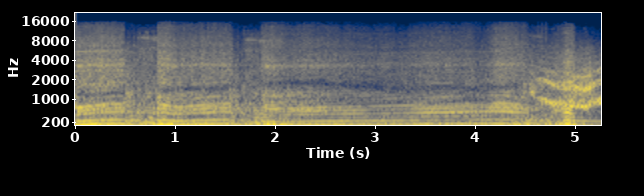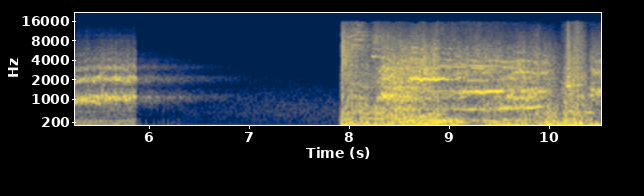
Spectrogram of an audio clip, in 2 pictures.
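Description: A car engine roars at high revs, its pitch holding steady and then sweeping.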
